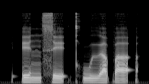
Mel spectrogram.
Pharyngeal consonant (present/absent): absent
